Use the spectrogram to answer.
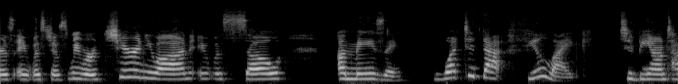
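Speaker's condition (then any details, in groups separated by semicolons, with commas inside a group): No condition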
